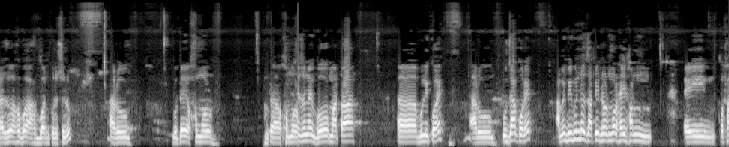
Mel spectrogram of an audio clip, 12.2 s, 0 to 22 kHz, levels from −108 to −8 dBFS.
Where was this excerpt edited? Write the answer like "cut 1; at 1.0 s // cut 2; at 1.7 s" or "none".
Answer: cut 1; at 5.0 s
